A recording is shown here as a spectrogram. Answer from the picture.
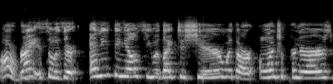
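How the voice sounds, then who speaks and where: A woman's raised, projected voice at a very fast pace amid noticeable background noise. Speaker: interview host, body code practitioner. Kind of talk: interview. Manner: enthusiastic.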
